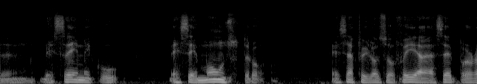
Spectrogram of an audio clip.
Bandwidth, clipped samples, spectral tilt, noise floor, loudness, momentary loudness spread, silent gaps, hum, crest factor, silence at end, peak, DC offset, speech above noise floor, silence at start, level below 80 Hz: 12.5 kHz; under 0.1%; -5.5 dB/octave; -65 dBFS; -35 LUFS; 13 LU; none; none; 16 dB; 0 s; -18 dBFS; under 0.1%; 31 dB; 0 s; -56 dBFS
